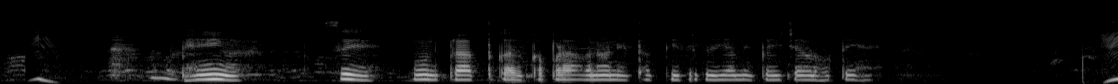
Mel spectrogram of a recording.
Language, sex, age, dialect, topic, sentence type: Hindi, female, 18-24, Awadhi Bundeli, agriculture, statement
